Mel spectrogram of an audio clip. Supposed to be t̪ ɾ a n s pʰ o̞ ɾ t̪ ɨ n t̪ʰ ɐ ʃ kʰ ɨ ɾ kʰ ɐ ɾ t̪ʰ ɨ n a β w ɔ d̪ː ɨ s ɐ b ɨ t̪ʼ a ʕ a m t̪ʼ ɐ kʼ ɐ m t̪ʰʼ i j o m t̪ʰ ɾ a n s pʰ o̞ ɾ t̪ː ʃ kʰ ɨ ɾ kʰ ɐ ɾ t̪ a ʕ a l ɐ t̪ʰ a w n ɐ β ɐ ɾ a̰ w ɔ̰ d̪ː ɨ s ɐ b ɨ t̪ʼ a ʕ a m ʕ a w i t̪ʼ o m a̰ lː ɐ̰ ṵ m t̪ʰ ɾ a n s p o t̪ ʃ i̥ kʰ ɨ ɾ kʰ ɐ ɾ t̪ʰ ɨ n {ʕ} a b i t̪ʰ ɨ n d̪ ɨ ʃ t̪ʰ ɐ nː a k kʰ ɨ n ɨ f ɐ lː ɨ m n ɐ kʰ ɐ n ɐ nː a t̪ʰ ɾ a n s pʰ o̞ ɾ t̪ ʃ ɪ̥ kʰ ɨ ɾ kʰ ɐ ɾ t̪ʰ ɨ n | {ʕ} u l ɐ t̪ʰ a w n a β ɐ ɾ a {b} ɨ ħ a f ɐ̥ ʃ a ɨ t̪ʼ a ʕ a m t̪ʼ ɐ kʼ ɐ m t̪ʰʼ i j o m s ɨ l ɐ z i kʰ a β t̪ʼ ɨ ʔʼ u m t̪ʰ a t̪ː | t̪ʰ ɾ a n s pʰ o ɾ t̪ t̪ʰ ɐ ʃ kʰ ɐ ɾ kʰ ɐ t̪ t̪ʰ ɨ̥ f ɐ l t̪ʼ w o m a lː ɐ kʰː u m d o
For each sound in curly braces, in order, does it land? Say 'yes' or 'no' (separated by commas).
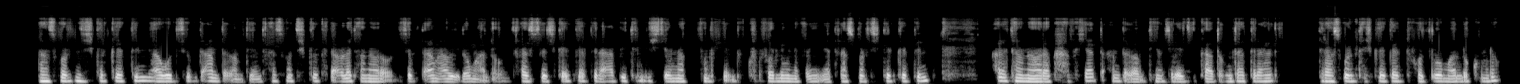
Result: yes, yes, yes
